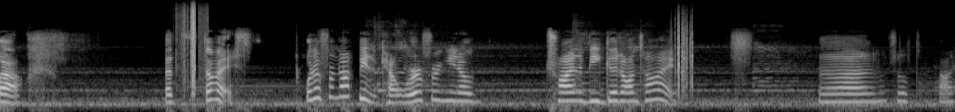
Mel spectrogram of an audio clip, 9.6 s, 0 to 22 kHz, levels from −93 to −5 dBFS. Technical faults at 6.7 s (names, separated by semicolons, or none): cable scratch noise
